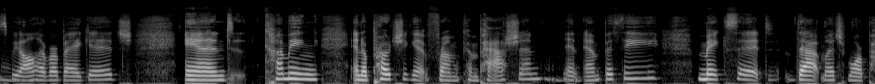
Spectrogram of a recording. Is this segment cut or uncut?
cut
